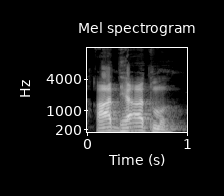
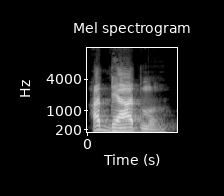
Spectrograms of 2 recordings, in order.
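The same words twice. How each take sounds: First: आध्यात्म with a long opening aa; teacher voicing the wrong आध्यात्म with long aa; wrong form. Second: अध्यात्म with a short opening a; teacher giving the correct अध्यात्म with short a; correct form. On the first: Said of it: "आध्यात्म बिल्कुल गलत है". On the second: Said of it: "अध्यात्म होता है". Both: Shown as a demonstration.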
